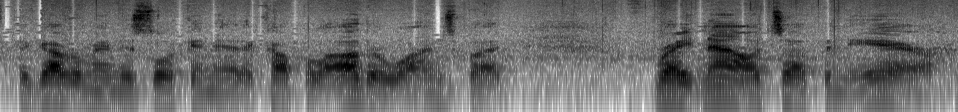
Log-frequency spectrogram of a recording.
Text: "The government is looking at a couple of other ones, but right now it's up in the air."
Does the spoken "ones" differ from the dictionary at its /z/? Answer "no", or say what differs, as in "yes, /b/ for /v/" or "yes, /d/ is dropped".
no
